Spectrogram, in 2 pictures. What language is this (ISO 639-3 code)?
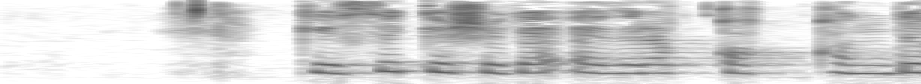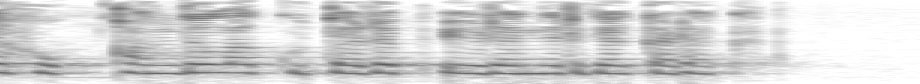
bak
